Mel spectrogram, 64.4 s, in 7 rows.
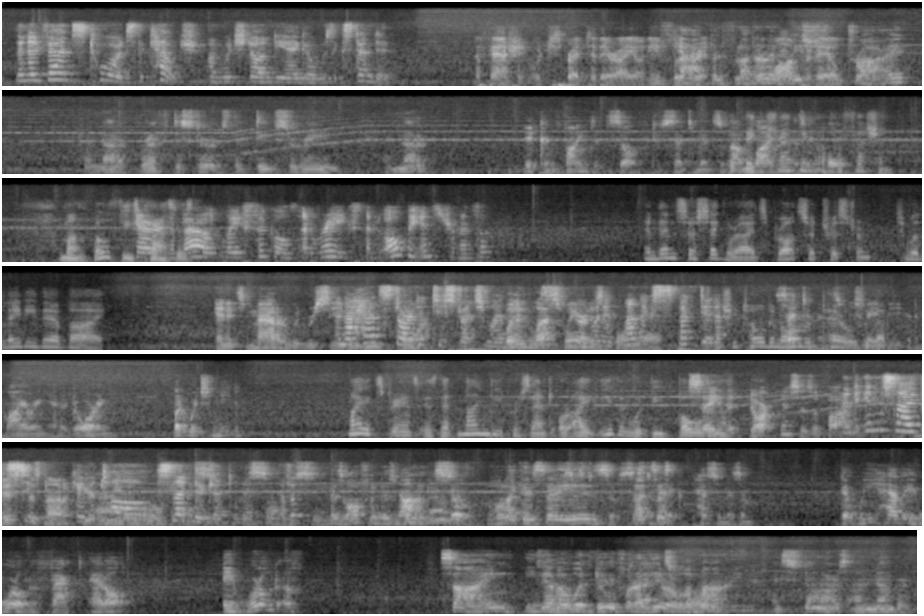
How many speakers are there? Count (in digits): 10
